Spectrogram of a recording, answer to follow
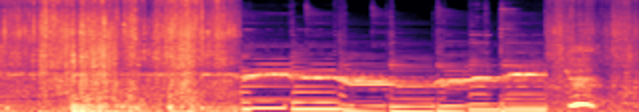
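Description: Gloved hand mixing shredded vegetables and spices in a steel bowl: a wet, crinkling rustle. About two and a half seconds in, a short music cue with a whistle-like melody takes over for about three seconds.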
